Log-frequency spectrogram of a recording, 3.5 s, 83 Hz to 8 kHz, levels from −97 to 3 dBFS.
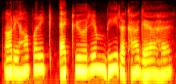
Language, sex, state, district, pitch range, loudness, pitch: Hindi, male, Jharkhand, Ranchi, 160-185 Hz, -17 LUFS, 170 Hz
